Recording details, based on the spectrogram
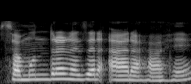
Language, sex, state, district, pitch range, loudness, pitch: Hindi, female, Bihar, Muzaffarpur, 200-230 Hz, -17 LUFS, 220 Hz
